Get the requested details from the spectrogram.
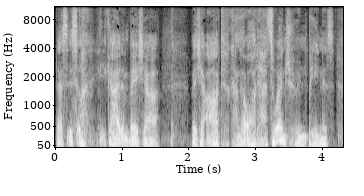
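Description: This man talks very fast in a very deep, low voice with a dark, mellow tone, somewhat breathy, and his pitch varies in an ordinary way. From eastern Germany (former GDR). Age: 30s. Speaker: podcast host and bodybuilding YouTuber. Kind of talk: casual chat.

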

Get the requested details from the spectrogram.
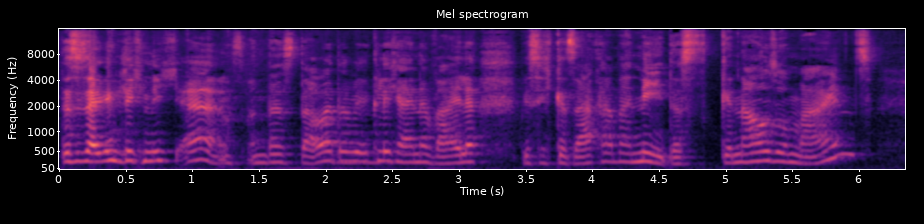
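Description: Against noticeable background noise, a woman with a slight Hungarian accent and a fairly high pitch speaks with ordinary pitch variation. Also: moderate pace. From Hungary, Budapest. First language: Hungarian (speaking German). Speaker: psychologist and yoga teacher. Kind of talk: interview. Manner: hesitant with fillers.

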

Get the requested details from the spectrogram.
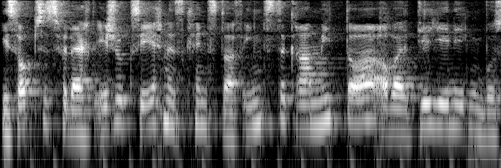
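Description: The speech is very fast, in a Tyrolean accent. Noticeable background noise sits behind it. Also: man. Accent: Tyrolean Austrian German. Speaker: podcast co-host. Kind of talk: casual chat.

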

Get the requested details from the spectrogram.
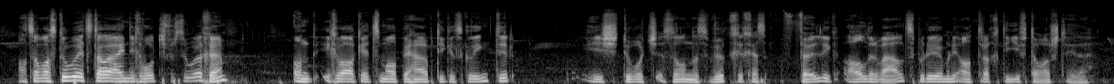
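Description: This man has an unremarkable speaking voice at a medium pitch, talking at a moderate pace with ordinary pitch variation in a dry, close sound with no echo. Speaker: podcast host and producer. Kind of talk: casual chat. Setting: outdoors in a garden.

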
